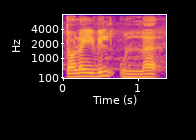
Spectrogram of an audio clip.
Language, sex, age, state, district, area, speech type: Tamil, male, 18-30, Tamil Nadu, Tiruvannamalai, urban, read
